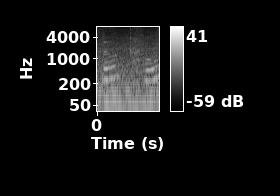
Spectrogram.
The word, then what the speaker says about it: 福: It's a word like food. That's how you pronounce it in Chinese.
